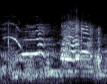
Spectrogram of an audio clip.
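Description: Fowl at a livestock and bird market in Bheramara, Kushtia let out two loud, close, goose-like honks in quick succession.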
